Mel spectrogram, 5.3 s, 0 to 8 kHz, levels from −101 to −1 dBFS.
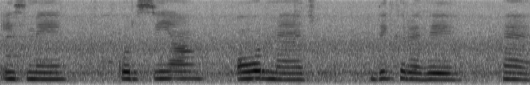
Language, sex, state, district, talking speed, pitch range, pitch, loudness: Hindi, female, Haryana, Charkhi Dadri, 80 wpm, 215-240 Hz, 230 Hz, -17 LUFS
